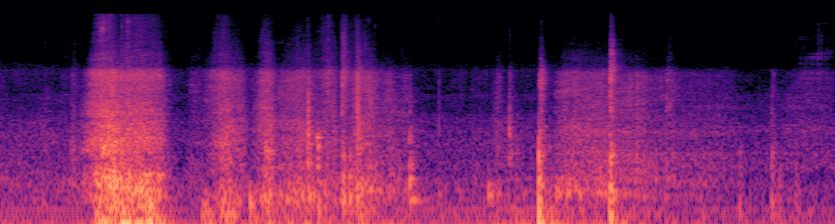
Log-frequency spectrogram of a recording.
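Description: A wooden wall frame creaks and thumps as it is lifted upright.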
